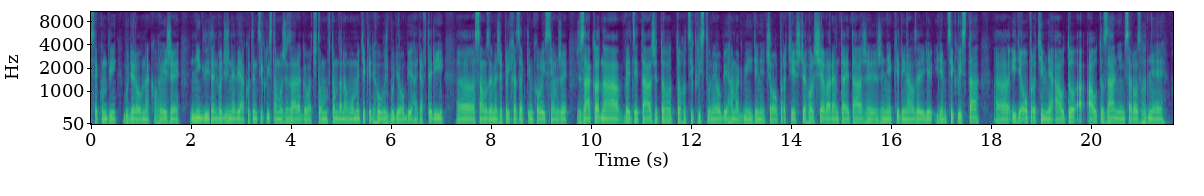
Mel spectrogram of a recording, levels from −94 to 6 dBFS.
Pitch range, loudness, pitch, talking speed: 95-105 Hz, -23 LUFS, 100 Hz, 200 wpm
